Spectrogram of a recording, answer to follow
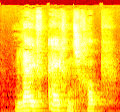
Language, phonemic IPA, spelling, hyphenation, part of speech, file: Dutch, /ˈlɛi̯f.ɛi̯.ɣə(n)ˌsxɑp/, lijfeigenschap, lijf‧ei‧gen‧schap, noun, Nl-lijfeigenschap.ogg
- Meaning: the serfhood, slave-like status of serf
